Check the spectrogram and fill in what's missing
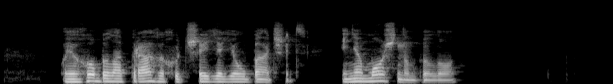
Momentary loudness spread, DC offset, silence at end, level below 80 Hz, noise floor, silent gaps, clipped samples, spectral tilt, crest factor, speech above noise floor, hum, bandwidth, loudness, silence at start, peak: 10 LU; under 0.1%; 1.6 s; -56 dBFS; -87 dBFS; 3.32-3.41 s; under 0.1%; -7.5 dB/octave; 18 dB; 70 dB; none; 7.4 kHz; -18 LUFS; 0.65 s; -2 dBFS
